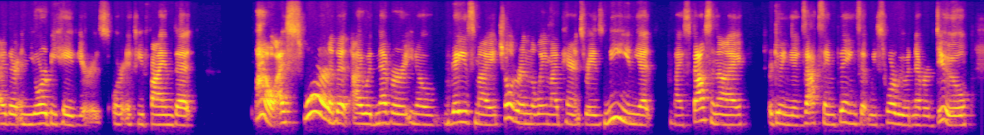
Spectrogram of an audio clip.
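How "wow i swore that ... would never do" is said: ordinary talk, nothing marked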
